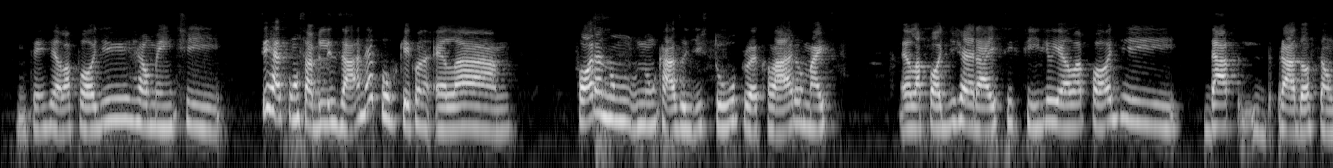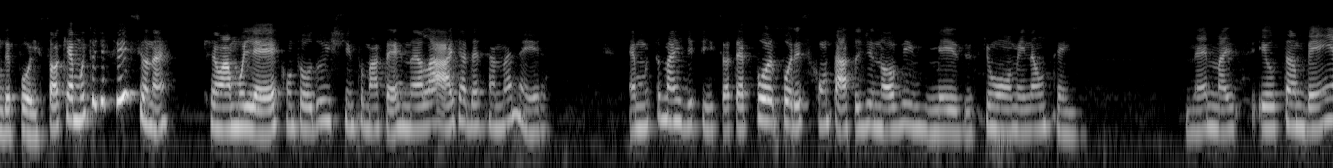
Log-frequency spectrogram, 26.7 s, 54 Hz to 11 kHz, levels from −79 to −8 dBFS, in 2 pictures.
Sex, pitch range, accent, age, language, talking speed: female, 180-225 Hz, Brazilian, 20-39, Portuguese, 155 wpm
